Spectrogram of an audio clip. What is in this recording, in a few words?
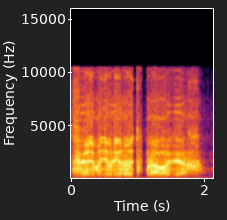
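Speech Sound Russian Common AWACS; target is maneuvering right-up; DCS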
